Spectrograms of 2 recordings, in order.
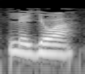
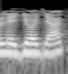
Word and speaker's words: Leioa: y para aclararlo es Leioa, no Leioa, como lo habíamos pronunciado, así que un saludo para Leioa.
